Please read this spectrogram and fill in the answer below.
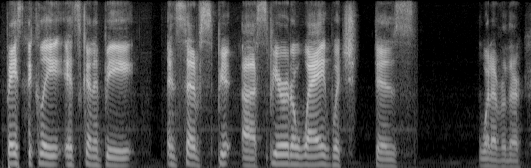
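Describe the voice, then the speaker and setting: A man hosting a casual fan chat in a halting way, often repeating phrases as he goes. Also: fairly high pitch, bright, forceful tone, no room sound. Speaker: host of a fan discussion.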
